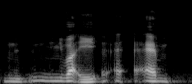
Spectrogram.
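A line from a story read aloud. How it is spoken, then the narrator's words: Stammering man. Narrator (Vietnamese): Gã đàn ông lắp bắp nói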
